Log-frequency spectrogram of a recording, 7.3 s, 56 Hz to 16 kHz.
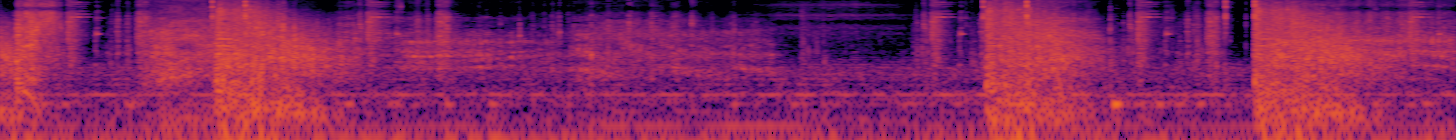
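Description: A gun fires in DOOM 3 in three separate bursts, each a sharp, crackling blast over quieter game ambience and mechanical noise.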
